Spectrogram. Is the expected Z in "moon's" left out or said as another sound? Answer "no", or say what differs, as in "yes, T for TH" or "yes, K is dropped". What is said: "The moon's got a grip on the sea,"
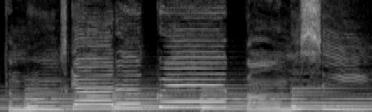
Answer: no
